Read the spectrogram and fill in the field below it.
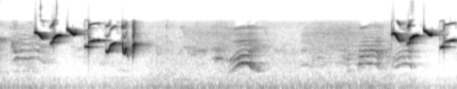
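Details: Aggressive oriental magpie-robin (murai kampung) song played as a lure to trigger other birds to sing: loud, varied whistled phrases, sweeping arcs and sharp rising notes in bursts, over a low background hum.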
